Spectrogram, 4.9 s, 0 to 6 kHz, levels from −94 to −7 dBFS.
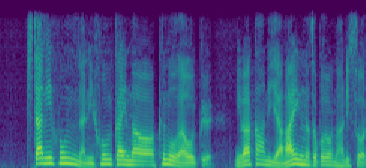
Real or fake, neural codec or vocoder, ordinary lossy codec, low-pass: fake; codec, 16 kHz, 0.5 kbps, X-Codec, HuBERT features, trained on general audio; none; 5.4 kHz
